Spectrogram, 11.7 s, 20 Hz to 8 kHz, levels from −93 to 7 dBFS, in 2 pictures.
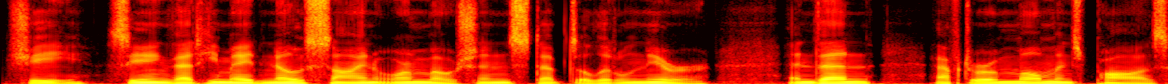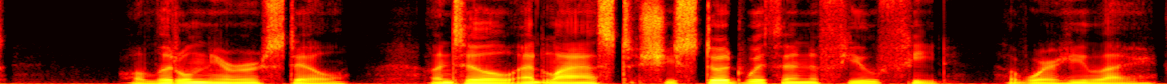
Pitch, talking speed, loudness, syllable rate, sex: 105 Hz, 185 wpm, -20 LUFS, 5.0 syllables/s, male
